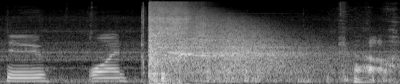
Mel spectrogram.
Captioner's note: cannon fires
